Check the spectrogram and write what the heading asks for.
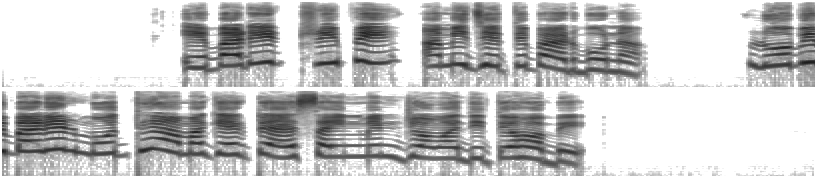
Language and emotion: Bengali, sad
